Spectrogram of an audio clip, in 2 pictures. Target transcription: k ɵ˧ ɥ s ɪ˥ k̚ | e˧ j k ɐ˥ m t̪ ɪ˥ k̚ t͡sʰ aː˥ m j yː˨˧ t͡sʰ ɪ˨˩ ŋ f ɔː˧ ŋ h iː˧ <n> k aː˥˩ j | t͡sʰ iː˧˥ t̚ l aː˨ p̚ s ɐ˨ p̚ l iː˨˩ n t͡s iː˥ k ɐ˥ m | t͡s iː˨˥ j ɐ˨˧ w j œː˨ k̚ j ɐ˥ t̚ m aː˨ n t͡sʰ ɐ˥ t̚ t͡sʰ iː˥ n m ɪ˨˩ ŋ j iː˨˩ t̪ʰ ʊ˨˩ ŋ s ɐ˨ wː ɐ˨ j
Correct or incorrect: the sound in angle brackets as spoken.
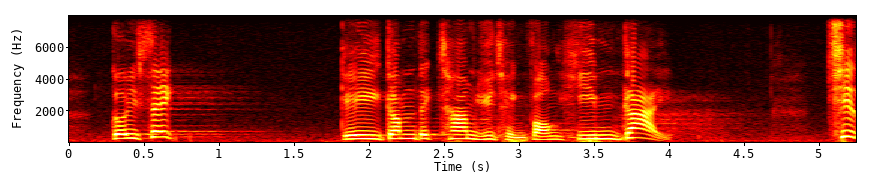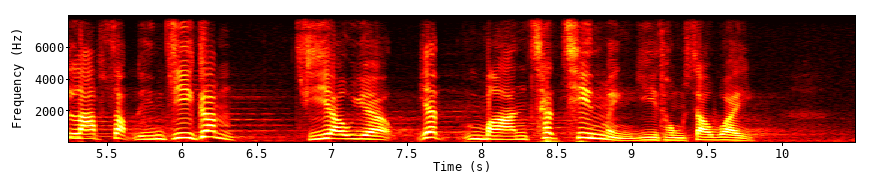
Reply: incorrect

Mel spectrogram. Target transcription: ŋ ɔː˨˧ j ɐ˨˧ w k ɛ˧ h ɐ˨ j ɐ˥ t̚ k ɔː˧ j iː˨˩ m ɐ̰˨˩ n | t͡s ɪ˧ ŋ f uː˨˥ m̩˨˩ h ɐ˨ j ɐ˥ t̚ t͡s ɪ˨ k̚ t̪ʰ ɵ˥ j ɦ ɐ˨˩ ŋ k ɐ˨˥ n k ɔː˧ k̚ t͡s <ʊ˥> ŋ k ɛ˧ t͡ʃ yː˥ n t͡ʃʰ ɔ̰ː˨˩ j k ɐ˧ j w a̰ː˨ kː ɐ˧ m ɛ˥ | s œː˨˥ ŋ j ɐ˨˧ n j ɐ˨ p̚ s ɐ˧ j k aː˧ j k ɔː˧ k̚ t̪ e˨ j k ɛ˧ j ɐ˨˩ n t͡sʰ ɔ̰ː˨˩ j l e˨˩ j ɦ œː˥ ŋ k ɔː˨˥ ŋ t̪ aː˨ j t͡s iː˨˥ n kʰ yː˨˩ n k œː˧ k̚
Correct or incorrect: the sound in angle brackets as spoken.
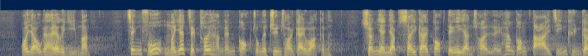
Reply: incorrect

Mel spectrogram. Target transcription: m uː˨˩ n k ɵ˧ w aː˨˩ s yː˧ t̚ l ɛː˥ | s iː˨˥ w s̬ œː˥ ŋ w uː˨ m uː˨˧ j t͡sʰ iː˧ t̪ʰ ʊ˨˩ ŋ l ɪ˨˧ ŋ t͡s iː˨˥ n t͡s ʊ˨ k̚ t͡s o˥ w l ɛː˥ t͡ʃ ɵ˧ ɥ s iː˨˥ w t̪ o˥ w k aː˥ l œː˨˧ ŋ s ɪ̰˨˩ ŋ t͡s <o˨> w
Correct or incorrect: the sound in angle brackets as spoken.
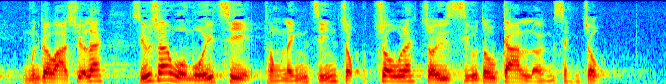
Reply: incorrect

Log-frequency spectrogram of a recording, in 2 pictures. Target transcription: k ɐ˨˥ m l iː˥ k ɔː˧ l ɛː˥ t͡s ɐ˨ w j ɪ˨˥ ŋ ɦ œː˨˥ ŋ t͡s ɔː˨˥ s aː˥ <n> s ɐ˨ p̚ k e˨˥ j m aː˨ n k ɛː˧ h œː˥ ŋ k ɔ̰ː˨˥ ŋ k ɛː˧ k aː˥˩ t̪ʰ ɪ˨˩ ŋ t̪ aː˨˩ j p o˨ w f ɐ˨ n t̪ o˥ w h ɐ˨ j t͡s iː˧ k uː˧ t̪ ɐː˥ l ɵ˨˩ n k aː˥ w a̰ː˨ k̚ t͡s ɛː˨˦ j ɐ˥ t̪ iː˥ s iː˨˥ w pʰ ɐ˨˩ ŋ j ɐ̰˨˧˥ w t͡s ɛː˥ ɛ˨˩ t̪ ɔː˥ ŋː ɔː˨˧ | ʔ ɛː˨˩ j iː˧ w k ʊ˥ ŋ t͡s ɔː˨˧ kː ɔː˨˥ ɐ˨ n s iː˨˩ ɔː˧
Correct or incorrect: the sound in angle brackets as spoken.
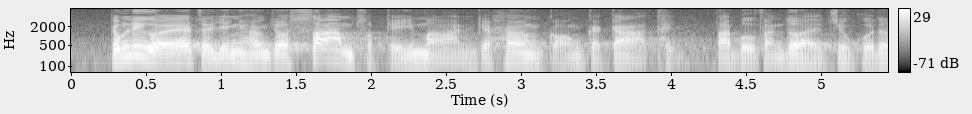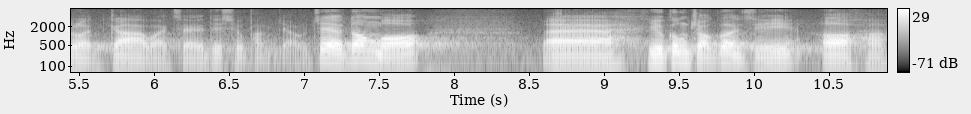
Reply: incorrect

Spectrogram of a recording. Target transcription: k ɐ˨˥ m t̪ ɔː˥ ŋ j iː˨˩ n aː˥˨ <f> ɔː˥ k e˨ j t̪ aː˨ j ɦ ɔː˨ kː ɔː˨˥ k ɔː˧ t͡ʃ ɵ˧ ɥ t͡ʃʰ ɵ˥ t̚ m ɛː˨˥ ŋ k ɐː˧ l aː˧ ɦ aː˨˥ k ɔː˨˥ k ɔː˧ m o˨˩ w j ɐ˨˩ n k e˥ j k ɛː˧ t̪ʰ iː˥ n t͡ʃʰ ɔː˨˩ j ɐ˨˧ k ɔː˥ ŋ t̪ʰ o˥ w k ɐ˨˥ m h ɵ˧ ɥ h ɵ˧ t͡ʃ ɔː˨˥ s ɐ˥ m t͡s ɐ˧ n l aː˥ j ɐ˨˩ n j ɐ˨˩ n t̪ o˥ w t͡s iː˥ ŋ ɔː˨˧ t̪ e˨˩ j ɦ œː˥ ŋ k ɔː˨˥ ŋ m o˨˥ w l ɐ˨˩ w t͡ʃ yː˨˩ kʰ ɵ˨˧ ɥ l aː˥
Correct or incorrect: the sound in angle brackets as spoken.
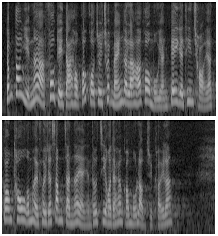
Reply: correct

